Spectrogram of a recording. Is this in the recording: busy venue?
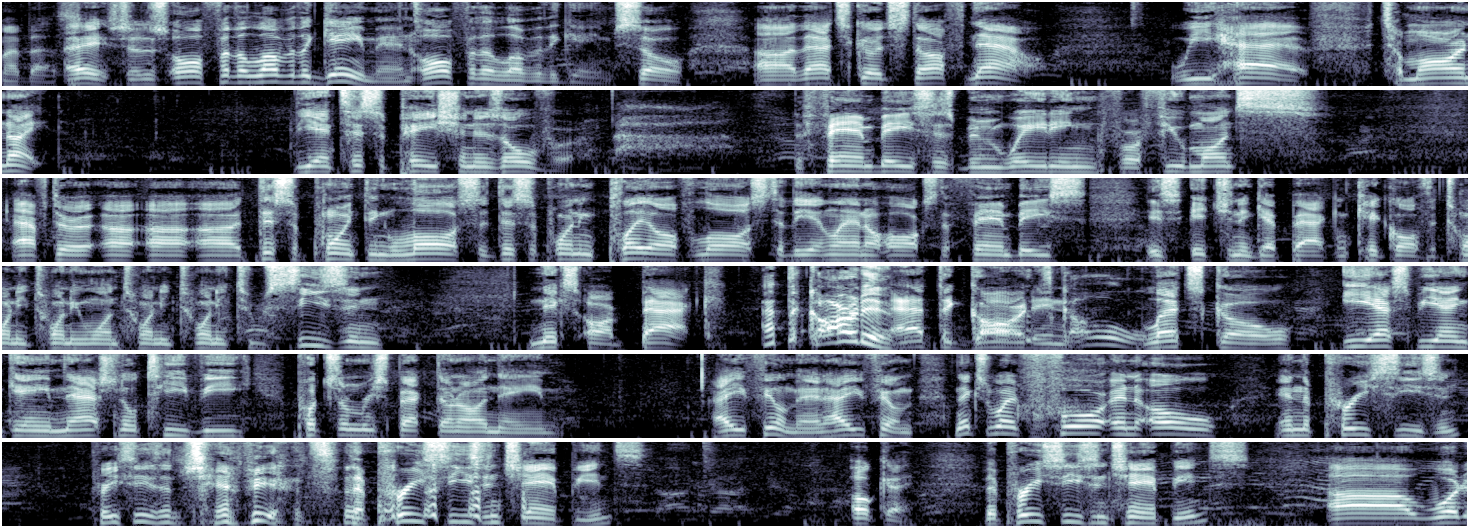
yes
